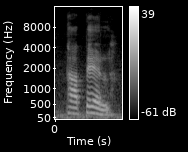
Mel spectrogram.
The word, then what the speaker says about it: papel: And so we know that the stress is going to go on the last syllable which will be the e. So it's pronounced papel, not papel.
